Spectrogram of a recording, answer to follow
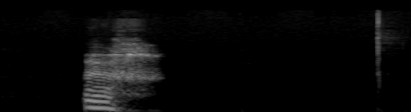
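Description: A person's short exasperated 'ugh', a sigh-like groan of under half a second.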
